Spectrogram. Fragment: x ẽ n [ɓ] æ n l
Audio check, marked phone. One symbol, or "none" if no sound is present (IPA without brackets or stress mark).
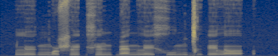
ɓ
